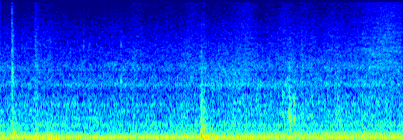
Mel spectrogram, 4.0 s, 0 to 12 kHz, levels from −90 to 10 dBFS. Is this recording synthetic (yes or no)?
yes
